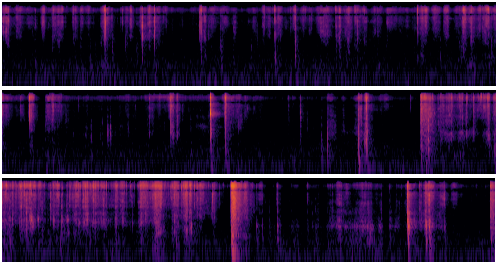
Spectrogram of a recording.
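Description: Tissue paper crinkling and rustling as the packing stuffing is pulled out of a pair of leather shoes, with scattered clicks and handling knocks. The crinkling is busiest for a few seconds past the middle, and one sharp knock comes about two-thirds of the way through.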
